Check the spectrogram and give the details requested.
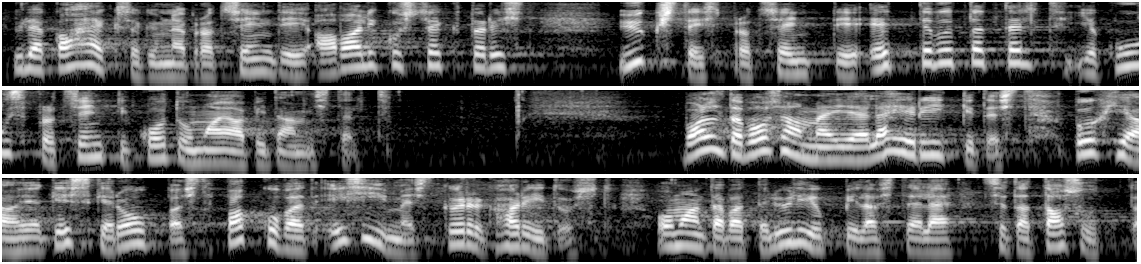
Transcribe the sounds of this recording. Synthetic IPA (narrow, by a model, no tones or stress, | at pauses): yle̞kɑɦe̞ksɑkymnepro̞t̪se̞nʲd̪̥iʔɑvɑlikˑust̪se̞kt̪o̞ɾist̪ | ykst̪e̞jst̪̚pro̞t̪se̞nʲt̪ːˑiʔe̞t̪ːe̞vɤt̪ːˑet̪ːˑe̞lt̪ˑjɑkuːspro̞t̪se̞nʲt̪ːˑiko̞d̪umɑjɑpid̪̥ɑmist̪e̞lt̪ | vɑld̪̥ɑbo̞sɑmæje̞læɦiɾiːkːˑid̪̥e̞st̪pɤhjɑjɑke̞skewɾo̞ːpːˑɑst̪pɑkːˑuvɑd̪̥e̞sʲime̞st̪̚kɤrɡ̥ɦɑɾid̪̥ust̪ | o̞mɑnd̪̥ɑvɑt̪ːˑe̞lylʲiɤpːˑilɑst̪e̞le̞se̞d̪̥ɑt̪ɑsut̪ːˑɑ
